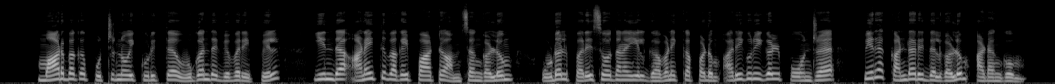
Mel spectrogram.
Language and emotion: Tamil, neutral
